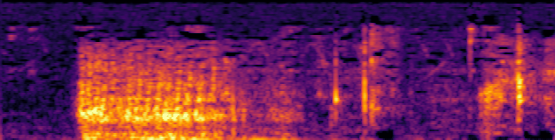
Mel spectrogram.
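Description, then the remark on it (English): A horse named Silver, being hand-fed from the palm of a hand, gives a loud, breathy snort lasting about a second, followed by a few soft chewing and shuffling noises. “I did it. I fed him. You see, you're really not afraid of horses at all.”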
